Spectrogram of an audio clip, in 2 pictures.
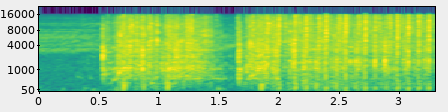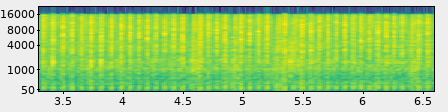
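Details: Briggs & Stratton 5 HP engine converted to run on propane from a barbecue grill tank via valve-metered carburetor; after a pull-start it catches and settles into a quick even single-cylinder beat, no missing.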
